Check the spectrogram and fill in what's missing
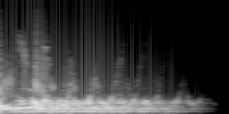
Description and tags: Bubble in water of an aquarium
